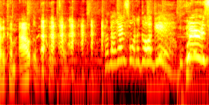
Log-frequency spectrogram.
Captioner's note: laughter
